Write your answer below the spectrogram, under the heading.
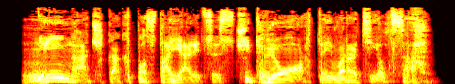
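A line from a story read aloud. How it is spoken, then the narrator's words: Annoyed grumbling caretaker. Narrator (Russian): Досадливо пробурчал дворник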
